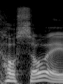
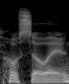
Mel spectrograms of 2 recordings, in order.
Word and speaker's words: Hosoe: I never really know how to pronounce his name here. What, what would you say? Shinji Hosoe. What would you. Yeah, I think Hosoe is perfect. Hosoe, okay. Um, all right, this is an interesting title.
